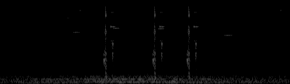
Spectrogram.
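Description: Soft electronic clicks tick as a menu is scrolled.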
